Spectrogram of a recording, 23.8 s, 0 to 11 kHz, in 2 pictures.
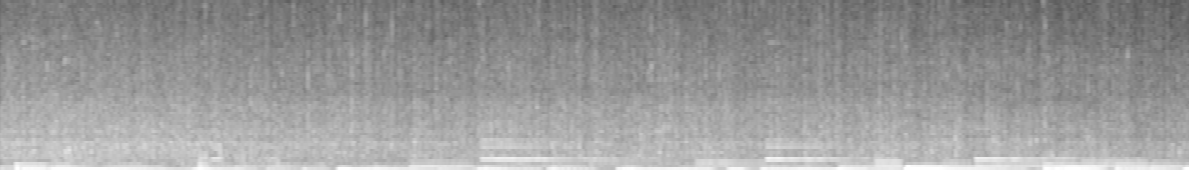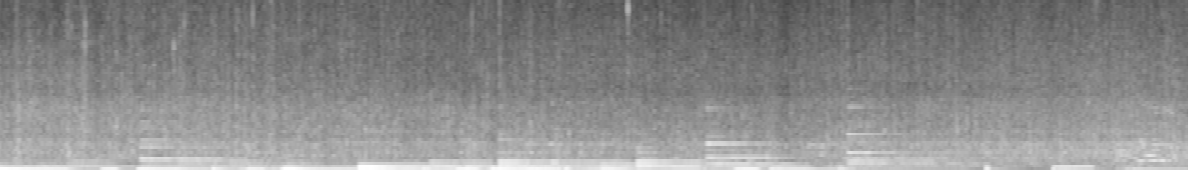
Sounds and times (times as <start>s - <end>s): Rain on surface: 0.0s - 23.7s.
